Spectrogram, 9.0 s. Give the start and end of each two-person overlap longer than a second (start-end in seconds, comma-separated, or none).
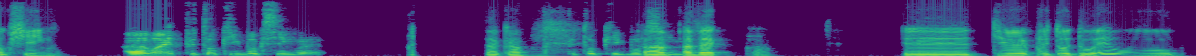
none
